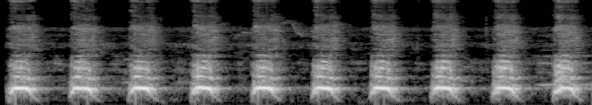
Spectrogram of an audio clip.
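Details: Bakarwal dog, a guard dog breed, giving a steady run of deep, resonant barks, about ten evenly spaced barks in four seconds, each a short harmonic burst, with no other sounds heard.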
